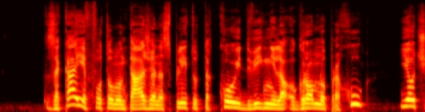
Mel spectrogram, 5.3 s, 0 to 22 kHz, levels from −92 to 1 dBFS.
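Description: No technical faults can be heard anywhere in the recording of speech, and the signal stays continuous and steady throughout.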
